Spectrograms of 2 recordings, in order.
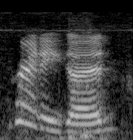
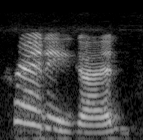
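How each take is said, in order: The two takes are said the same way.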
